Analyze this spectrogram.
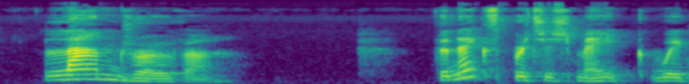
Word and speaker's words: Land Rover: In the second word, in British English, we don't normally pronounce the final "r" sound, and instead, we use the Schwa sound: "Uh" So we say:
